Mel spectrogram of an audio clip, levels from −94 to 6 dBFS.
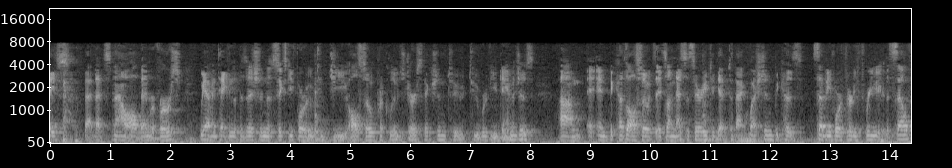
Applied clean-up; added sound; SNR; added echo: none; Bowed string instrument; 19 dB; none.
